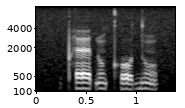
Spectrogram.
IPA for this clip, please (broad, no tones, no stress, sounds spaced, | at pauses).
pʰ ɛ ɗ ũ kʰ o d ũ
